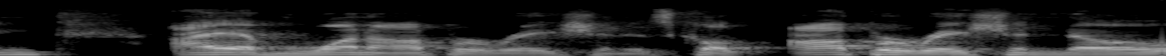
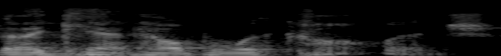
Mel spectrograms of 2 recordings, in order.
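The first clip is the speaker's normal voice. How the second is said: mock tearful crying, quieter; 9 dB quieter than usual. Retelling a mother talking to her cousin while crying: imitating someone crying. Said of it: "watch the tears coming down her eyes".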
